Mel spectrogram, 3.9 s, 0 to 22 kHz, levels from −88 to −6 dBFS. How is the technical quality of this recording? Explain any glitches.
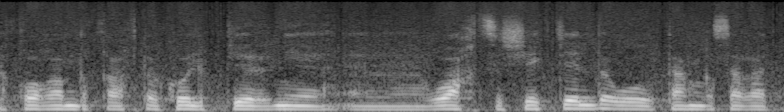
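The technical quality is poor: a coarse, grainy distortion runs through the whole recording. This is low bit depth without dither. The sound has likely been truncated to about 6 bits, so every sample snaps down to one of a few coarse steps, leaving error roughly 20 dB below the signal. Because that error tracks the waveform, the grit rises and changes with the sound and quiet passages sputter or drop out. Steady hiss, or dithered reduction, would stay constant instead.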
